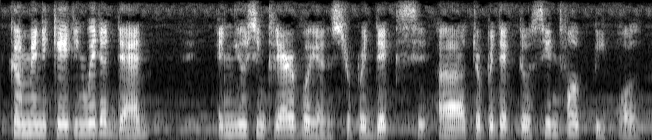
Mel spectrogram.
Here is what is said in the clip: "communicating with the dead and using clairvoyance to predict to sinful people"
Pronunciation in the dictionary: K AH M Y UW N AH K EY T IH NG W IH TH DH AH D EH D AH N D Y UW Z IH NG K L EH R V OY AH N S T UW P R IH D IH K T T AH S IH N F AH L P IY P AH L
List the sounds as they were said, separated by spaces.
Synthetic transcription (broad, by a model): K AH M Y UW N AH K EY T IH NG W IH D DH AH D EH D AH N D Y UW S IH NG K L EH R V OY AH N S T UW P R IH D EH K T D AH S IH N F AH L P IY P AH L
